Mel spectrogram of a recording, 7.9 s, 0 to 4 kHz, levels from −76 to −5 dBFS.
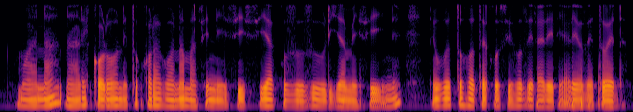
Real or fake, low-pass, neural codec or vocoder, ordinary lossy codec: real; 3.6 kHz; none; none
